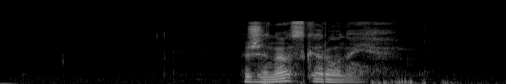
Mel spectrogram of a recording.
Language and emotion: Russian, sad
